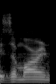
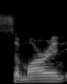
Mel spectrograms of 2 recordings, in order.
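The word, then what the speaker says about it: Xamarin: zamarin I always say zamarin wrong for iOS applications samarin is I'm assuming the x is pronounced like an S I don't know why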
